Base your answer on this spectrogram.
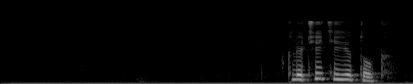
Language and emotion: Russian, neutral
